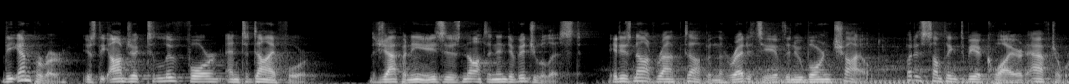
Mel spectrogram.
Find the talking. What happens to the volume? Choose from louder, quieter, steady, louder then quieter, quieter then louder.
steady.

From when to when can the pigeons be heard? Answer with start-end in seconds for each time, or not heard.
not heard.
